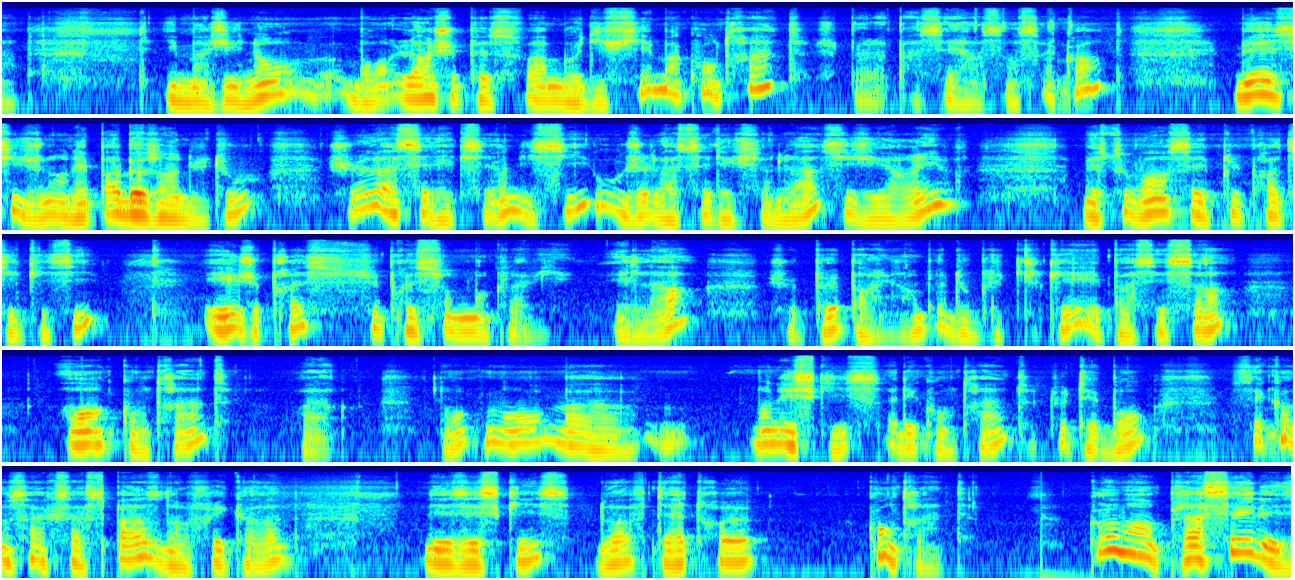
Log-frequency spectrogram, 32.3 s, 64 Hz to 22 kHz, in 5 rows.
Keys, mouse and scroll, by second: 2.3 click, 4.2 KP_1, 4.5 KP_5, 4.8 KP_0, 5.1 Return, 8.8 click, 9.5 click, 10.4 click, 12.2 click, 12.9 click, 14.6 Delete, 17.2 click, 18.7 click, 20.0 click.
